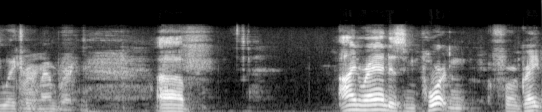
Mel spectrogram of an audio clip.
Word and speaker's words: Ayn Rand: many people mispronounce as an Rand it's it's not pronounced an it's pronounced a and rhymes with mine it's easy way to remember it uh Ein Rand is important for a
